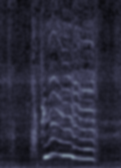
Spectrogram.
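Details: Playful German Shepherd puppy lets out one drawn-out, slightly falling whine of about three quarters of a second, rich in overtones, followed by the start of a brief yelp.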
